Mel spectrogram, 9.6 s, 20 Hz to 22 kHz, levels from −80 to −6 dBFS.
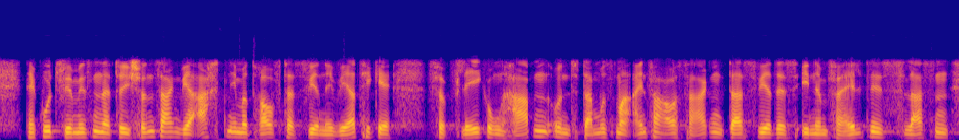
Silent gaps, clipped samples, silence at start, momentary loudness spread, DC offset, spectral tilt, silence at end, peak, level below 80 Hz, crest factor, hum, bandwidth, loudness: none; under 0.1%; 0 s; 5 LU; under 0.1%; -7.5 dB/octave; 0 s; -2 dBFS; -66 dBFS; 20 dB; none; 4.2 kHz; -21 LUFS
